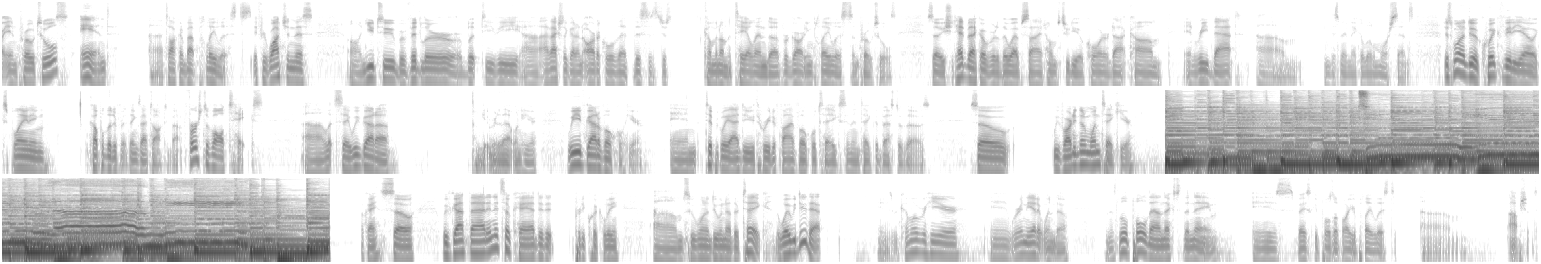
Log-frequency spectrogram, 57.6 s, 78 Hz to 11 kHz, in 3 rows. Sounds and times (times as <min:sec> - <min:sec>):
Speech: 0:00.0 - 0:24.2, 0:25.1 - 0:33.5, 0:42.9 - 0:48.8, 0:49.4 - 0:57.6
Music: 0:33.8 - 0:42.6.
